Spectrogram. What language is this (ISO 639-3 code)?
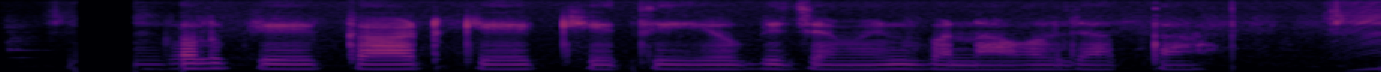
bho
